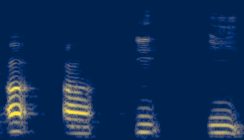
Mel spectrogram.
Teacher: जैसे अ ई, ठीक इस तरीके से, तो बोलते समय कम मात्रा में वायु निकल रही है, अल्प प्राण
